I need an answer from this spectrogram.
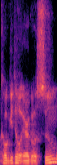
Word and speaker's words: cogito ergo sum: His hard G on cogito ergo sum was very good.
